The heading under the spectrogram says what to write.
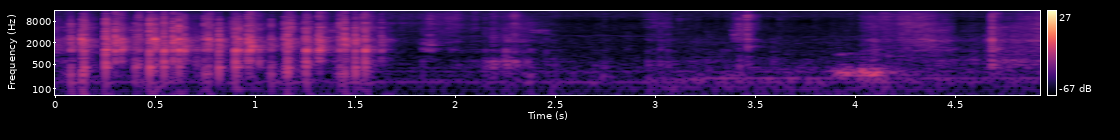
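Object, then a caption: Small paperboard box. Long nails tap a small teal printed paperboard Revolution Beauty moisture cream box, with the product inside, in a quick, uneven run of about thirteen crisp, bright clicks over the first second and a half. The tapping then gives way to quiet, dry scratching and faint crinkling along the surface, with a couple of soft ticks near the end.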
